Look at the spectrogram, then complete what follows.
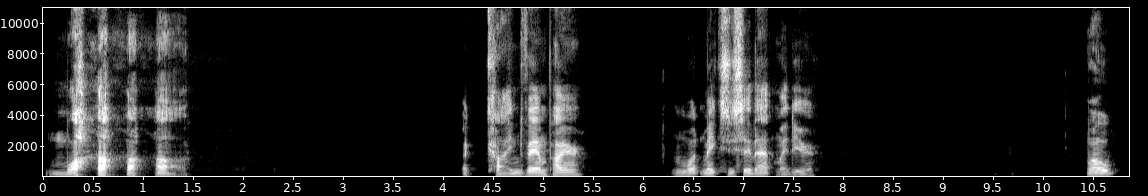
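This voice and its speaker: A man playing a gentle, wistful immortal vampire scholar in an intimate audio roleplay, courteous and reflective, musing with hesitant pauses. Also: on the low side. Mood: playful teasing.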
